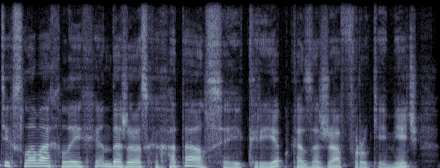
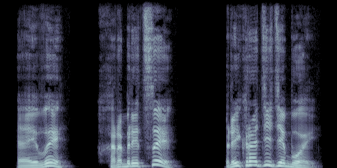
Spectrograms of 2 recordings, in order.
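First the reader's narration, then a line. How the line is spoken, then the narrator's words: Shouted. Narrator (Russian): крикнул он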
